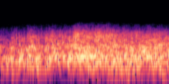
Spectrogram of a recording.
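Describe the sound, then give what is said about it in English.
A rock slide of stones dislodged from the roof of a cave, landing in front of the cave entrance: a loud, continuous rumbling roar of tumbling stones that holds steady for just under two seconds, with no voices. “What was that? Sounds like a rock slide.”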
